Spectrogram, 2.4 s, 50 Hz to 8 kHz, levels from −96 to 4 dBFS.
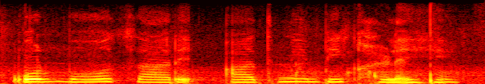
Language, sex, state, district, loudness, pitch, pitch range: Hindi, female, Madhya Pradesh, Bhopal, -20 LUFS, 260 Hz, 240-270 Hz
